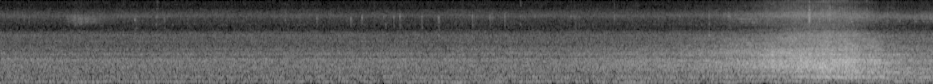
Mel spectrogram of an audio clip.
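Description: A car engine idles steadily with a low rumble.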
